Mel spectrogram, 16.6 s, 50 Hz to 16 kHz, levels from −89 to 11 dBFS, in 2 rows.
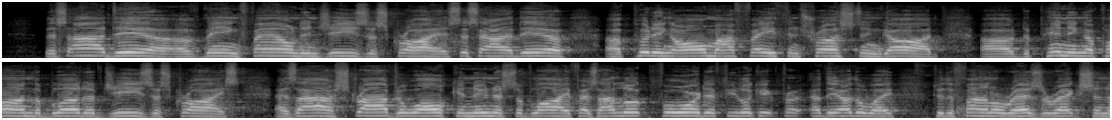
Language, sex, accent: English, male, American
